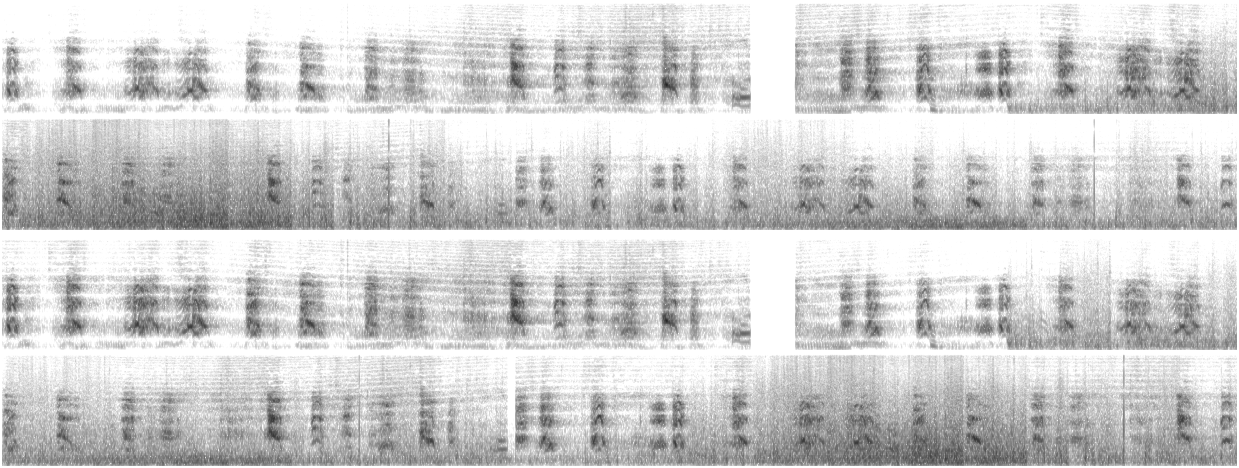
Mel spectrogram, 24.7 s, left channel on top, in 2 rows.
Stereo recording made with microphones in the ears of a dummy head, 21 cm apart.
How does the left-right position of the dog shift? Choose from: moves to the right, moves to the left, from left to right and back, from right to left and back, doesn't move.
from right to left and back.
